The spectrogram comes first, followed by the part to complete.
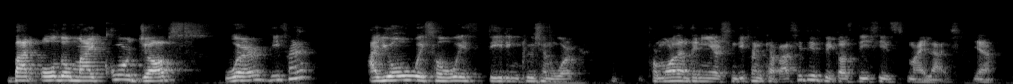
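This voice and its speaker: A man with a strong Argentine accent speaks in a high pitch. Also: ordinary pitch variation, moderate pace. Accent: thick Argentine Spanish. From Argentina. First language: Spanish. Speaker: diversity and inclusion leader. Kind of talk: interview.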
